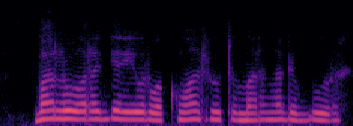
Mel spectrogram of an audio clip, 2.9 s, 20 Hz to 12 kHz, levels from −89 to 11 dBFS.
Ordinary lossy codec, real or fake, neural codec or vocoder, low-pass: Opus, 16 kbps; fake; codec, 16 kHz in and 24 kHz out, 0.6 kbps, FocalCodec, streaming, 2048 codes; 10.8 kHz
